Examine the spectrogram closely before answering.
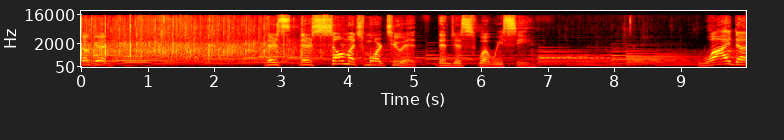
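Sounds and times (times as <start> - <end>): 
speech: 0.0 - 0.6, 2.8 - 7.0, 9.4 - 9.9
crowd applauding: 0.0 - 4.3.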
